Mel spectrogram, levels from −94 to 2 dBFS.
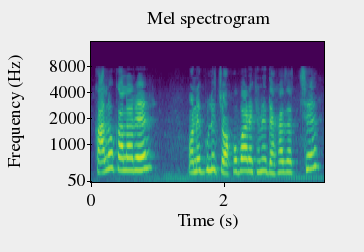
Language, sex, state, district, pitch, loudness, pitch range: Bengali, female, West Bengal, Alipurduar, 315 Hz, -14 LUFS, 280-345 Hz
